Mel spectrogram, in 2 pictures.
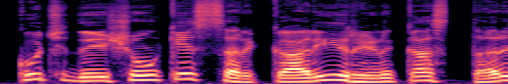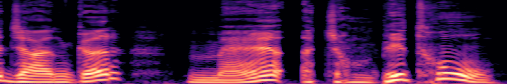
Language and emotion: Hindi, surprised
